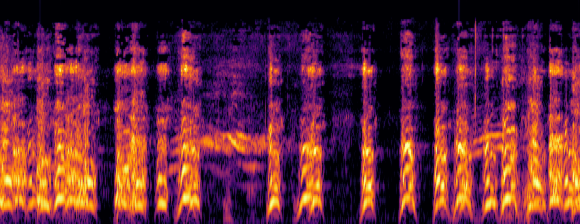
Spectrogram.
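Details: Basset hounds defending against a mechanical Halloween cat give arched, baying barks roughly every half second, with a short pause and a faint steady tone around the middle.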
